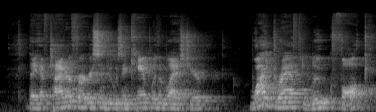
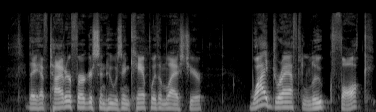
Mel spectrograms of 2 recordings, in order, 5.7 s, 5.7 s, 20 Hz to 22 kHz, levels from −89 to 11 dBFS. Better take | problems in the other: second | room echo; noticeable; dies away in 0.8 s // off-mic speech; somewhat distant

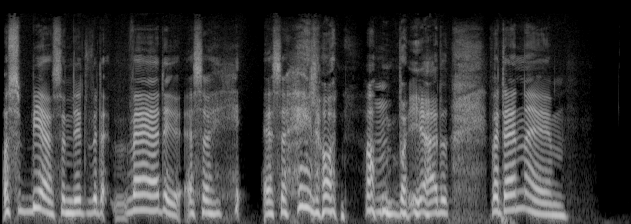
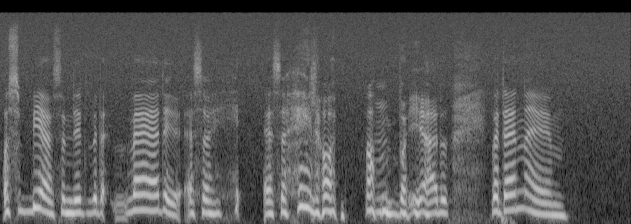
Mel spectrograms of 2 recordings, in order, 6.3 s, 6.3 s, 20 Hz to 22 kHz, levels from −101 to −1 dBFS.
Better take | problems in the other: first | hiss; noticeable; throughout; 15 dB below the speech

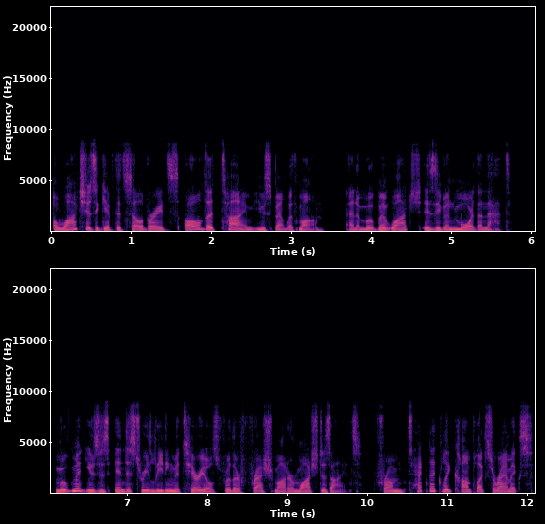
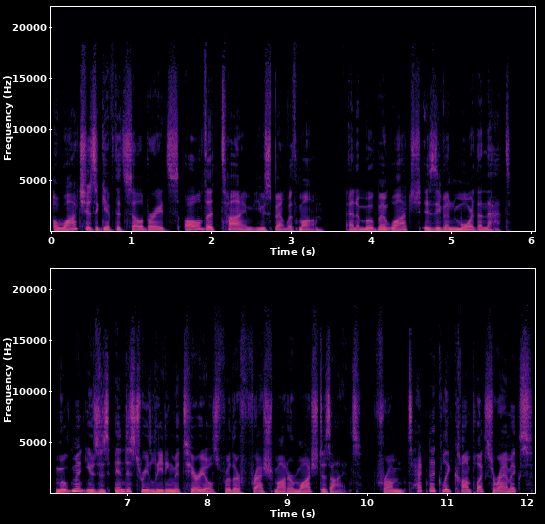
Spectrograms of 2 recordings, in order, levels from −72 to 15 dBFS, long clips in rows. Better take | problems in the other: second | garbled, watery; slightly; nothing above 7.5 kHz

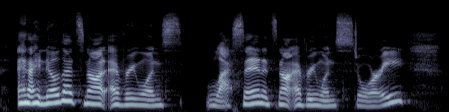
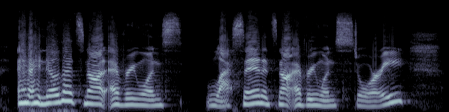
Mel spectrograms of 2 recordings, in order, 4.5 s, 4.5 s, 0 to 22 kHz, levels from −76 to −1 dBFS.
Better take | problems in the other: first | distortion; slight; 6% of the sound clipped

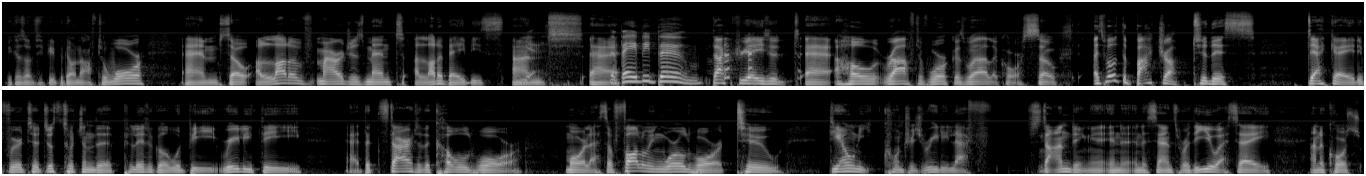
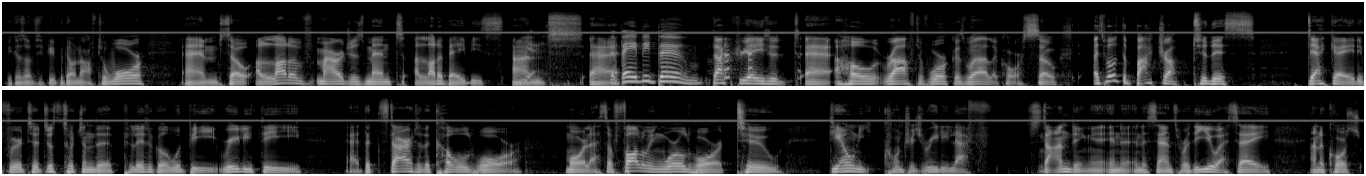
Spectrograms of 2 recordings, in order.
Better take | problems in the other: first | high-pitched whine; loud; throughout; 5 kHz, 9 dB below the speech; faint in the first

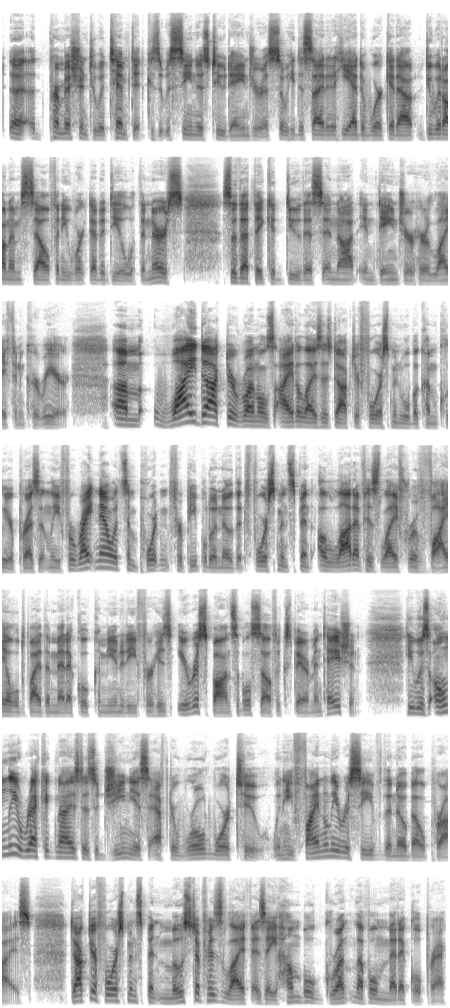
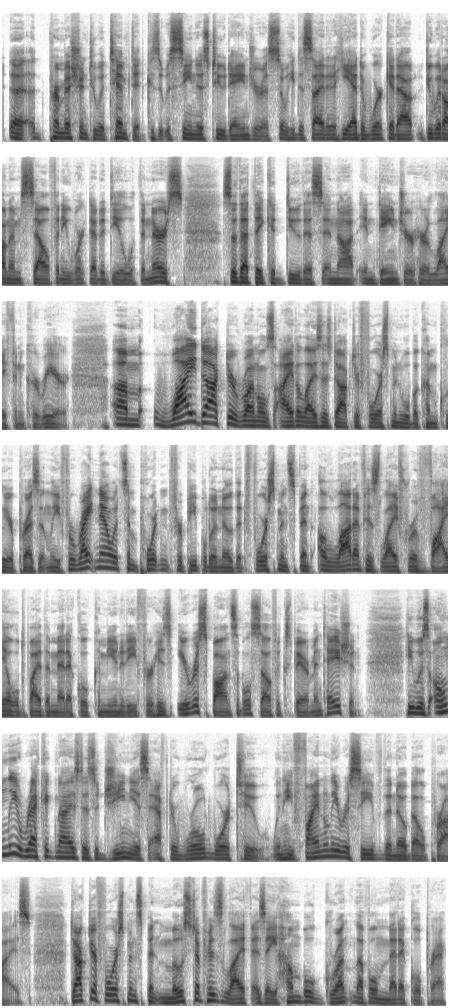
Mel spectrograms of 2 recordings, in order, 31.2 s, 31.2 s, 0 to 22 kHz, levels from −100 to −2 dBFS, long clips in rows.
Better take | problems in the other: second | thin; very; fading below 800 Hz

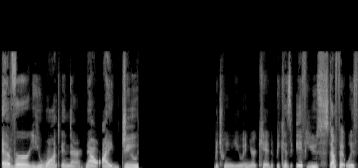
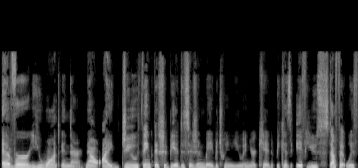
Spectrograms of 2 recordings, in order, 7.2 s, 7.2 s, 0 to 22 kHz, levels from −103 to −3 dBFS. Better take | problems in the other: second | audio cutting out; at 3 s for 1.5 s

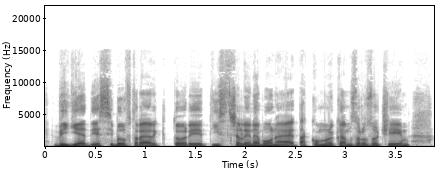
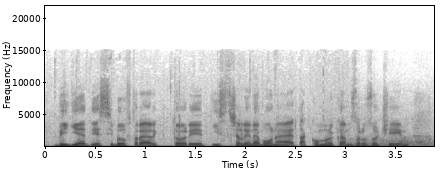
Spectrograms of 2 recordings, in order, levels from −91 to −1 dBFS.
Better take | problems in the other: first | rain or running water; noticeable; throughout; 15 dB below the speech

